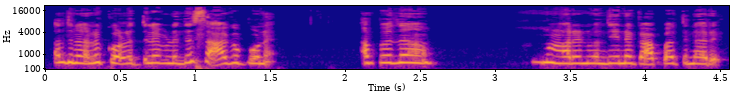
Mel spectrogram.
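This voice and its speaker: A woman's voice: very high-pitched, level tone, moderate pace, slight background noise. Tearful heartbroken young woman. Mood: sad pleading. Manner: pleading, sobbing softly. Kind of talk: cartoon voice acting.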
